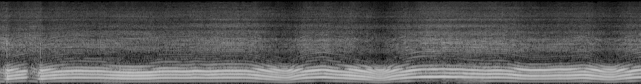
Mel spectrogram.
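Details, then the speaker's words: Stihl MS290 chainsaw after repair (it had smoked heavily and then would not start), fitted with a new Oregon bar and fresh bar oil, during test cuts: steady high two-stroke scream that bogs briefly and recovers under each cut; running properly, slight smoke will fade. "it's all good now it will smoke a little bit like this guys after you use it but that will eventually go away"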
